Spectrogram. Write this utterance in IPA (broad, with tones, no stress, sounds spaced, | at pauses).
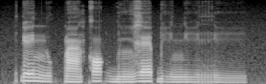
ɗ e˦ n u˨ k͡p ã˨ k ɔ˦ ɡ͡b ĩ˨ ɣ ɛ˦ ɓ iː˨ n iː˨ r iː˨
